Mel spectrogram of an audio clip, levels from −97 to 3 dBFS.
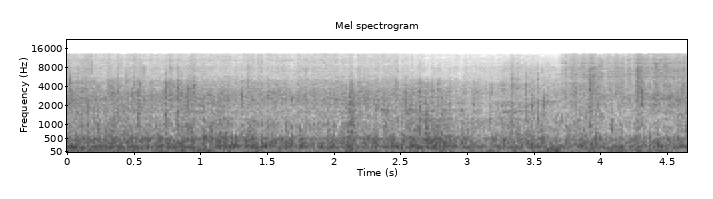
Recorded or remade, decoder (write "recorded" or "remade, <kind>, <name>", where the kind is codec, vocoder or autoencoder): recorded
